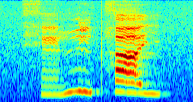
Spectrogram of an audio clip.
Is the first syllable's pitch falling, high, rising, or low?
low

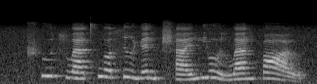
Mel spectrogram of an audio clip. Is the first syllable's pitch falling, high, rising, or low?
high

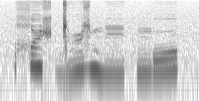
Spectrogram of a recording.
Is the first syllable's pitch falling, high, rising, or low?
high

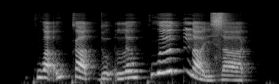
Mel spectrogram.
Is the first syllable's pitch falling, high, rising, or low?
rising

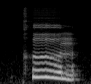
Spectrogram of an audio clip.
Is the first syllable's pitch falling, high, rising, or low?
falling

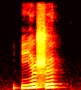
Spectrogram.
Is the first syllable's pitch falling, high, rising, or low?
rising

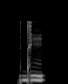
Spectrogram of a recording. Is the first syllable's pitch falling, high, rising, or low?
low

